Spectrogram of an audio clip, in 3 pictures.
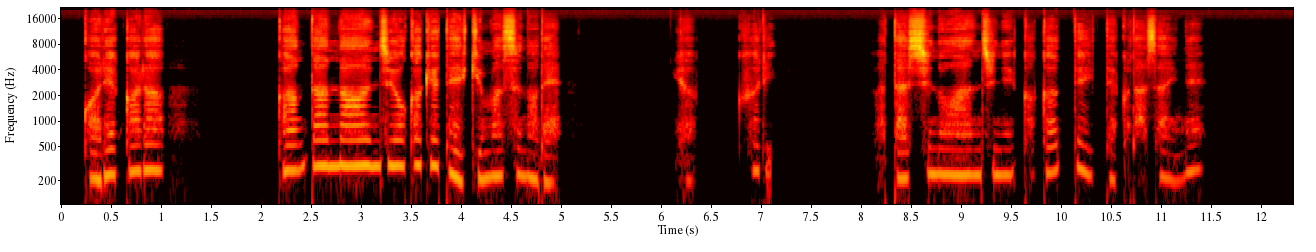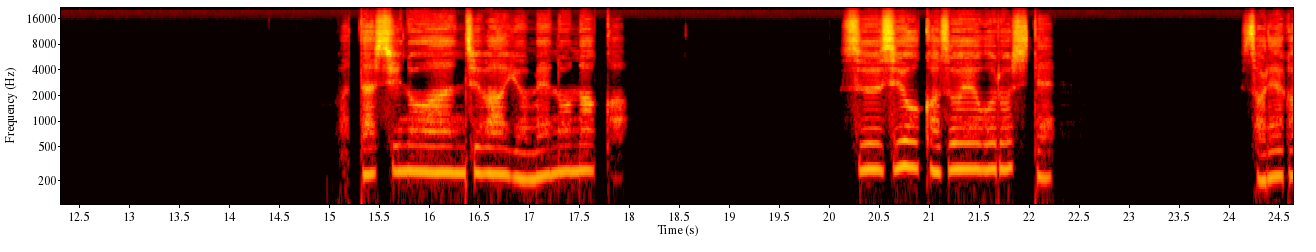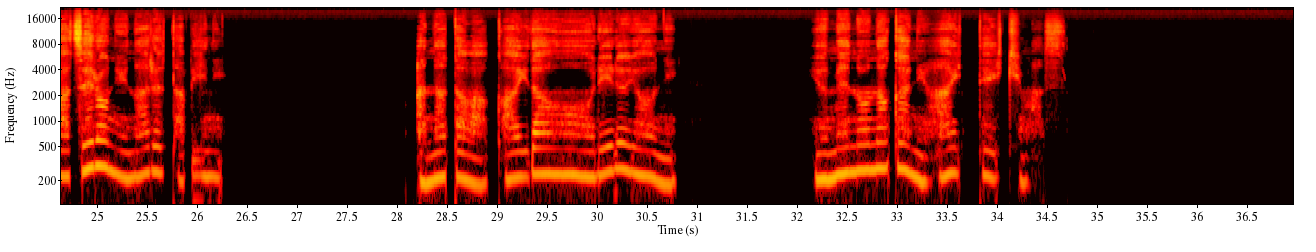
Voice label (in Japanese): カウント暗示 夢の中へ 効果音なし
